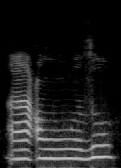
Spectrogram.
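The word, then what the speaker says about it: أعوذ: ini Zoo ya jadi membacanya itu a'udzu Ya zulina kita keluar ya dzal itu makhorijul huruf nya yaitu ujung lidah ke ujung gigi seri atas jadi ujungnya kita itu harus keluar sedikit lu lu bukan juya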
